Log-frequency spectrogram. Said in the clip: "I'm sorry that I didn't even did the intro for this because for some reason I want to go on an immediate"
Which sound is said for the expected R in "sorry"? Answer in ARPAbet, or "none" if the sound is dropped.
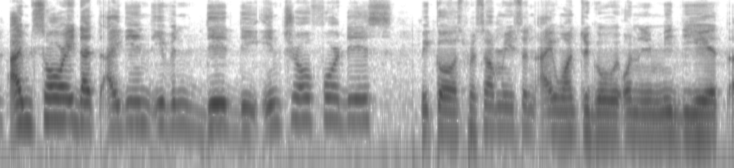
R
